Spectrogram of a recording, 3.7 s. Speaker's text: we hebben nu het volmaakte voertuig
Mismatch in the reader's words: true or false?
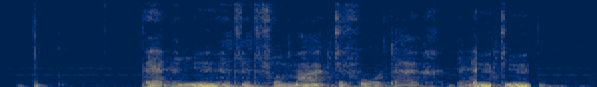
true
